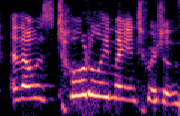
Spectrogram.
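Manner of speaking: getting choked up, real; tearful. Real, not acted. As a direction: voice rising with tears. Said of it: "Sorry, I'm gonna teary".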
